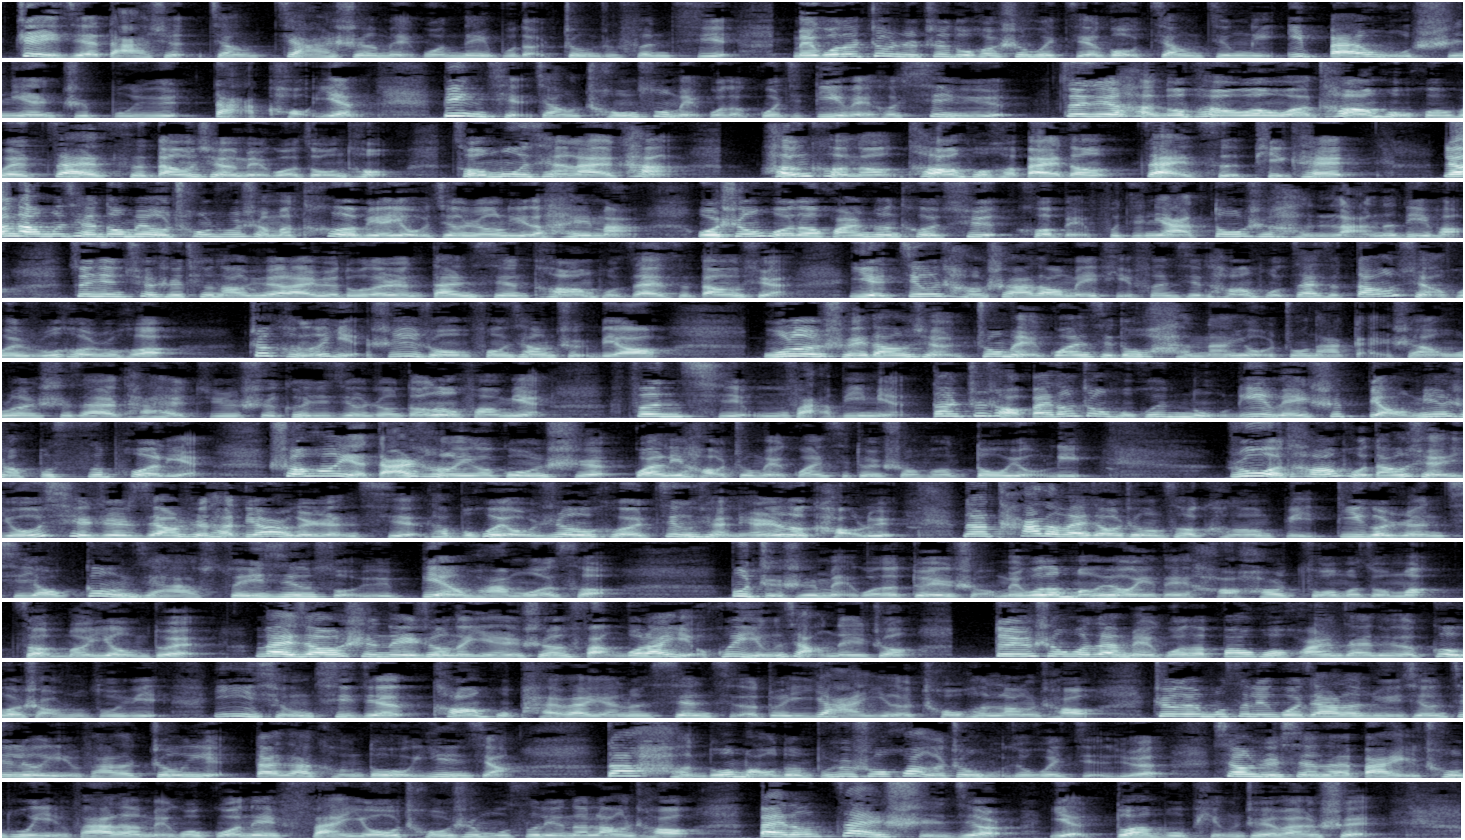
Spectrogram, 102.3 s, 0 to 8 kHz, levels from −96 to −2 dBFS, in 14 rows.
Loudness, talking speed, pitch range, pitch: -21 LUFS, 290 characters per minute, 190-275 Hz, 220 Hz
